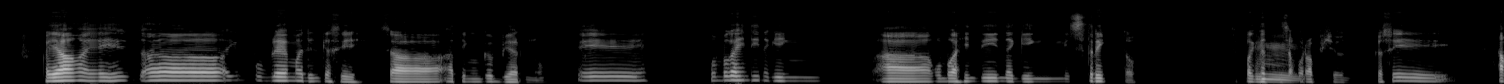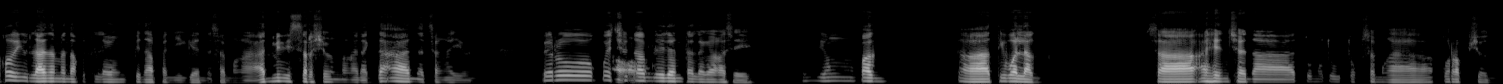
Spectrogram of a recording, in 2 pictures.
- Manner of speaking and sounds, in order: none
- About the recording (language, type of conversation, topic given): Filipino, unstructured, Ano ang opinyon mo tungkol sa isyu ng korapsyon sa mga ahensya ng pamahalaan?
